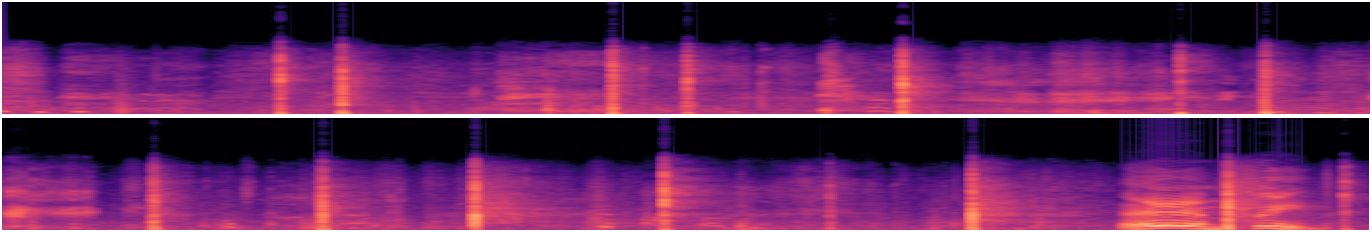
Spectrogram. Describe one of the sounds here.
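A stick strikes the ground with sharp, repeated thuds.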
